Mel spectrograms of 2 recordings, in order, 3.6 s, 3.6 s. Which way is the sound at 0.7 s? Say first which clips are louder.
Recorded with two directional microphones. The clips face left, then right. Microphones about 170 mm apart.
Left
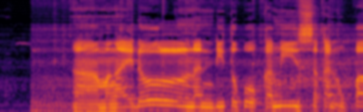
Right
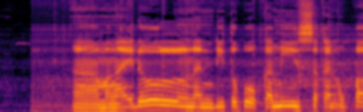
Right 5 dB; 40° right (ahead or behind).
